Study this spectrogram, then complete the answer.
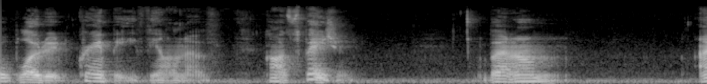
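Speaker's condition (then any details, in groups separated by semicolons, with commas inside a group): Disability causing slurred speech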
